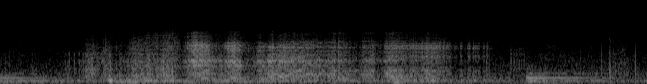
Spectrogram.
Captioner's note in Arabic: صرير الباب مفتوحا; موسيقى مشؤومة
